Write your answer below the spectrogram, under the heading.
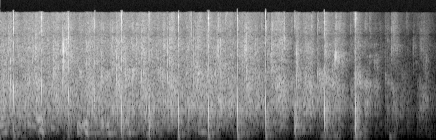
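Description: A small audience applauds, many hands clapping in a dense, steady patter with a few sharp louder claps standing out, then the applause thins and fades away near the end.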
